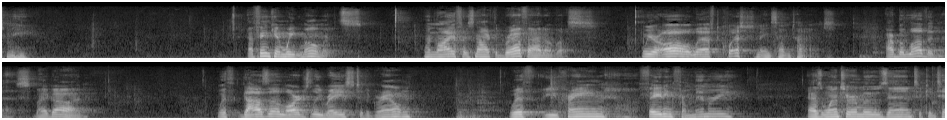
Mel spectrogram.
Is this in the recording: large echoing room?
yes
